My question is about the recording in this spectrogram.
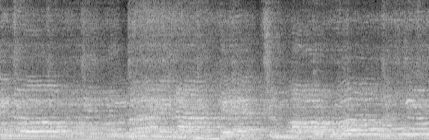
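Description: A group of children singing together into handheld microphones over accompanying music.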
